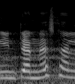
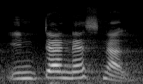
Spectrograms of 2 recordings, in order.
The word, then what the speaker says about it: international: International, polysyllabic. Here stress will be national, international. Actually, when you are using stress, your sentence will be exactly like Englishman, then it won't seems unnatural. Suppose in our Benglish way, you are pronouncing international like international, but it will be international.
